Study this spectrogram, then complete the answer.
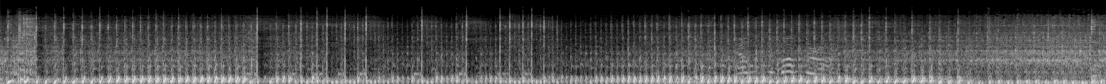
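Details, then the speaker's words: Power Wheels with small engine and new carb, after straight-cut exhaust fitted with muffler: even, rapid single-cylinder putter with soft muffled note, steady firing, much quieter than before; running smoothly. "yeah but it's so much more quiet"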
